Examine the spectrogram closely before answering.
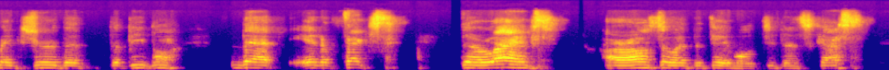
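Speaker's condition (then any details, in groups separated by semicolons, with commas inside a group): Cerebral palsy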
